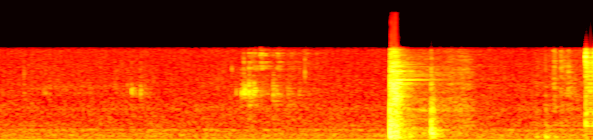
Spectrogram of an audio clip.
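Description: Boiling water being poured from a glass measuring jug into a ceramic mug over a tea bag, a faint, even trickle. About three seconds in comes a sharp clack, followed by a lighter one.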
